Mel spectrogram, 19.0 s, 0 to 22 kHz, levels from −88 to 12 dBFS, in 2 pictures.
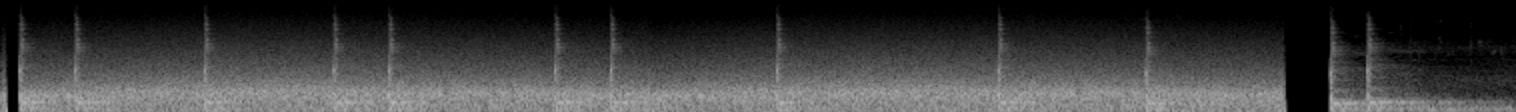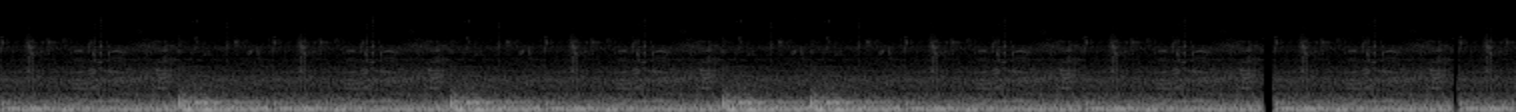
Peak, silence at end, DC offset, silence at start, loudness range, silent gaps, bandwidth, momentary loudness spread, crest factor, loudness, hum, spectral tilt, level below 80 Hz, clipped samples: -8 dBFS; 0 s; under 0.1%; 0 s; 16 LU; 0.04-0.12 s, 8.04-8.31 s, 17.37-17.43 s; 13.5 kHz; 19 LU; 20 dB; -27 LUFS; none; -7.5 dB/octave; -40 dBFS; under 0.1%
